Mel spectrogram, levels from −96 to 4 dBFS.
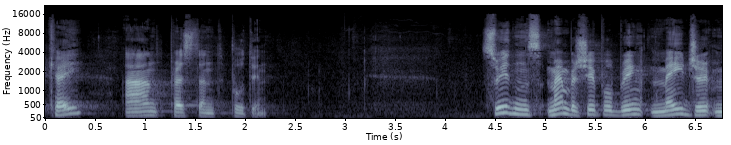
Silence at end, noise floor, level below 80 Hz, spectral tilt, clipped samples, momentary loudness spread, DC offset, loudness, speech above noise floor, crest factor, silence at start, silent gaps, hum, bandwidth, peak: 0 s; -73 dBFS; -76 dBFS; -3 dB/octave; under 0.1%; 14 LU; under 0.1%; -31 LUFS; 41 dB; 20 dB; 0.05 s; none; none; 16 kHz; -14 dBFS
